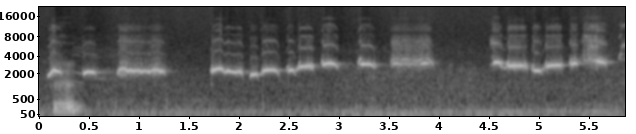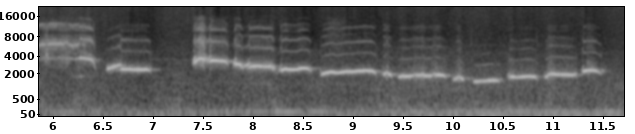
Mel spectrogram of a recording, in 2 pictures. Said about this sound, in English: I'm just going to go inside. Pay the attendant, come back outside, pump gas, whistle.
